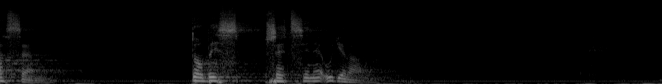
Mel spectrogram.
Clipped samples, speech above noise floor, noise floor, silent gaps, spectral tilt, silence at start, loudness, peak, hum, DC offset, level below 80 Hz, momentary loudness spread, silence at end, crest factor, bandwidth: under 0.1%; 28 dB; -69 dBFS; none; -4 dB/octave; 0 s; -41 LUFS; -24 dBFS; none; under 0.1%; -68 dBFS; 22 LU; 0 s; 22 dB; 16.5 kHz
